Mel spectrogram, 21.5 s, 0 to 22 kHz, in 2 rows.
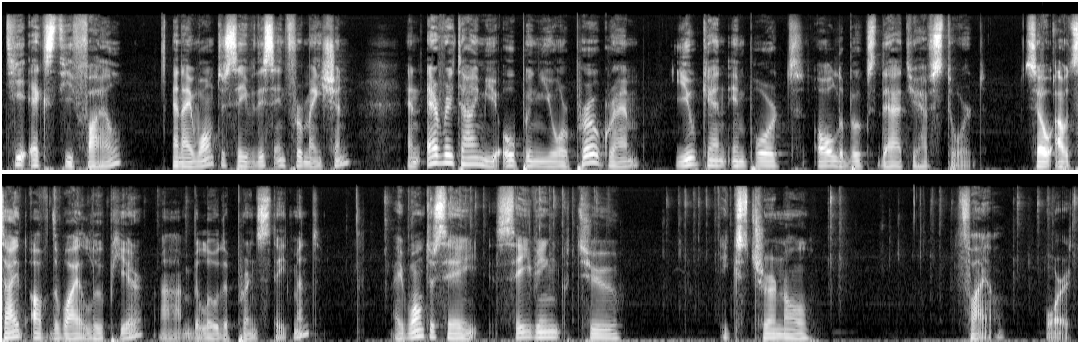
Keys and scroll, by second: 10.5 ctrl+Down, 14.9 space, 16.0 space, 16.4 space, 18.9 space, 21.0 ctrl+Left.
